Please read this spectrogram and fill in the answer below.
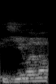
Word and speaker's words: vais: Pronunciation में एक और रूल हम डाल सकते हैं, ए आई, ये भी कैसे प्रोनाउंस होगा, ए की तरह। इसके बाद में ए आई एस या कुछ भी हो उससे कोई फर्क नहीं पड़ता क्योंकि वो कॉन्सोनेंट है, तो वो प्रोनाउंस ऑलरेडी नहीं होगा। सो इसको हम प्रोनाउंस करेंगे वे, इट्स नॉट वाइस, पता नहीं।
